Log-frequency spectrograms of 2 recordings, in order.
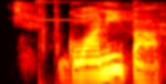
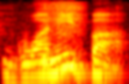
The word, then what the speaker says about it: Guanipa: Alex how do you say your last name guanipa guanipa something I will never be able to properly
